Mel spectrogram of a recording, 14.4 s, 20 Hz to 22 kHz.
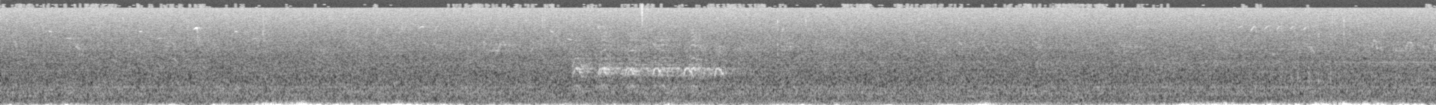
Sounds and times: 0.0s wind 14.3s
3.5s birds 8.2s
9.1s birds 14.3s

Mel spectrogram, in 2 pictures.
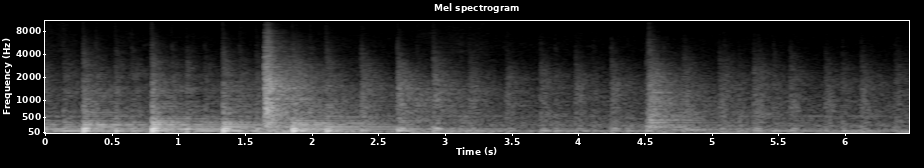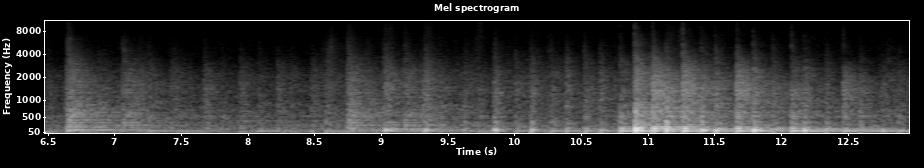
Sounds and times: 0.0s rumble of a few kettledrums 12.9s

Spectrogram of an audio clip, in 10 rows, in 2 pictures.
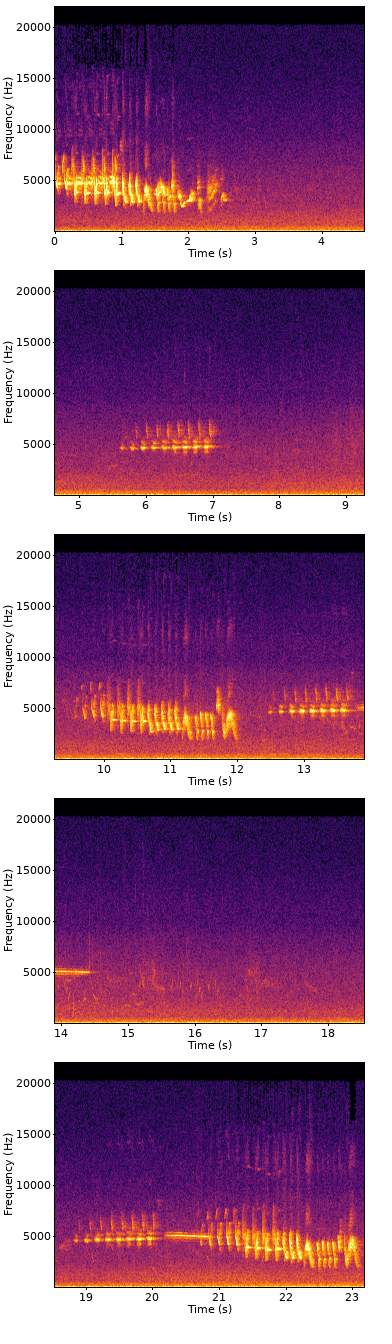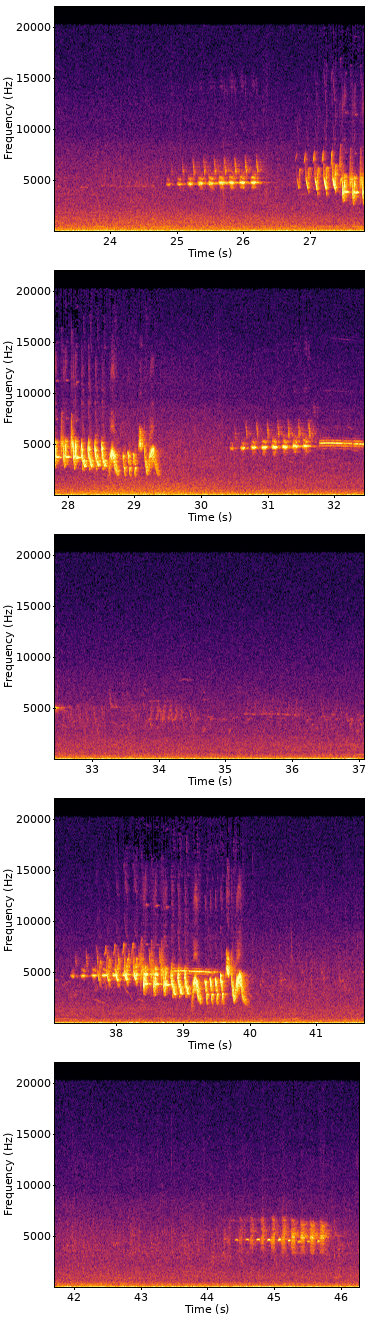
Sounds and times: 9.2s pheasant 34.4s
35.4s pheasant 46.2s

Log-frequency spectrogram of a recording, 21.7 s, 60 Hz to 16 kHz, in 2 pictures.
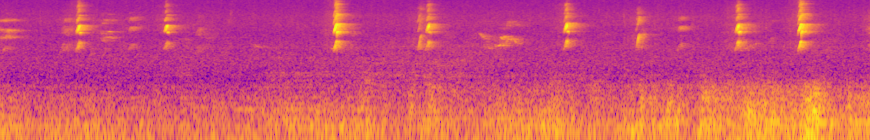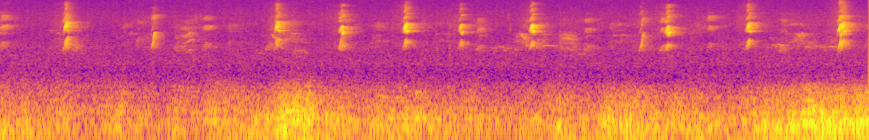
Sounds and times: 8.2s storm brewing 21.7s

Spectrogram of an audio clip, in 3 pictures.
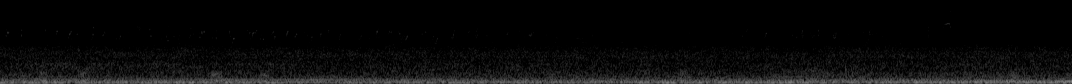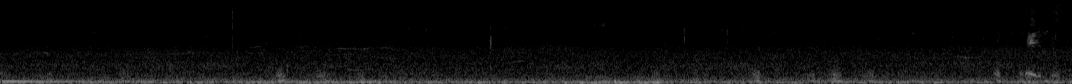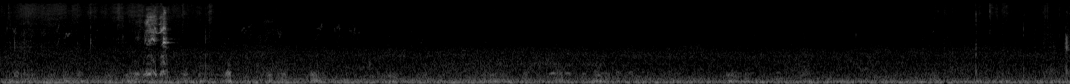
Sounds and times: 0.0s Berkshire sow and piglets 32.1s
22.5s little squealy noises of the babies 24.3s

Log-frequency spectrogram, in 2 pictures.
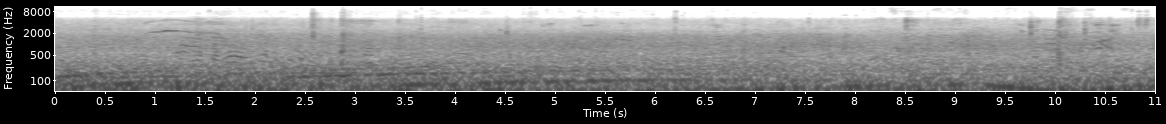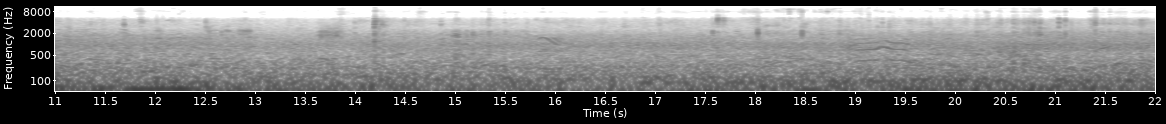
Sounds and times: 0.0s Distant traffic 22.0s
0.3s skates 22.0s
13.6s skateboard 22.0s

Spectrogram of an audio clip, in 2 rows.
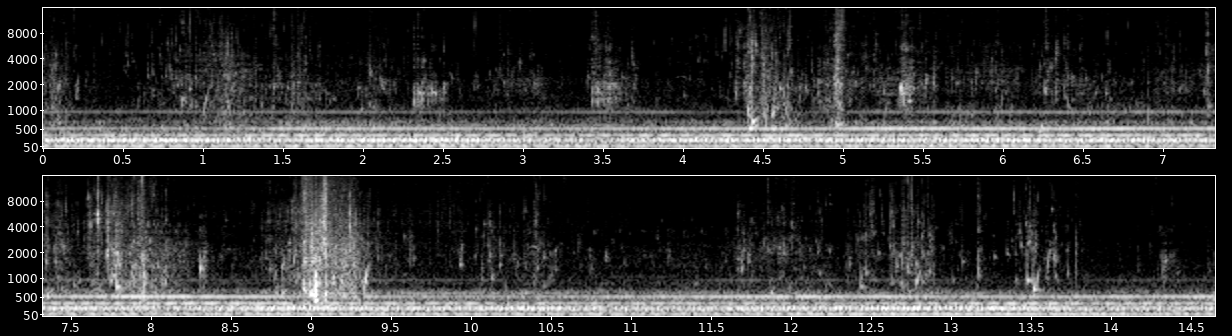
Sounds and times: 0.0s sea 14.6s

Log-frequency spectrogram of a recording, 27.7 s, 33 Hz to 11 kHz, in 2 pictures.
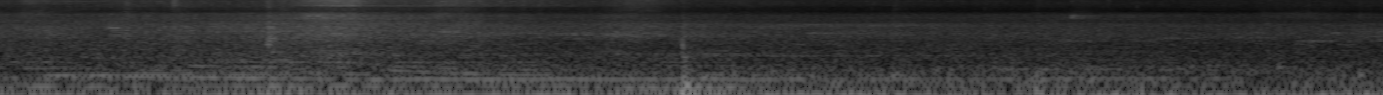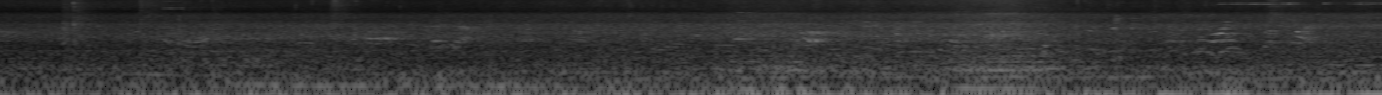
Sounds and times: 12.4s Various shops voices 27.6s
16.1s Traffic Sound 27.6s

